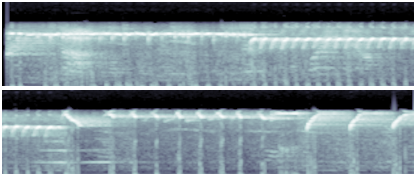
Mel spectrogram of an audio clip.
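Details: Pet canary singing indoors: a long steady whistled note, then a lower buzzy trill of rapid repeated notes, then quick high chirps sliding downward in a varied sequence.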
